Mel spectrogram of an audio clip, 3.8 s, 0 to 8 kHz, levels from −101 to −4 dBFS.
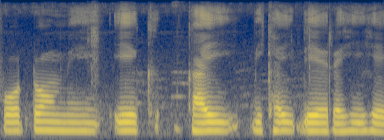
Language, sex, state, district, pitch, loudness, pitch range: Hindi, male, Uttar Pradesh, Lalitpur, 135 Hz, -19 LUFS, 130-135 Hz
